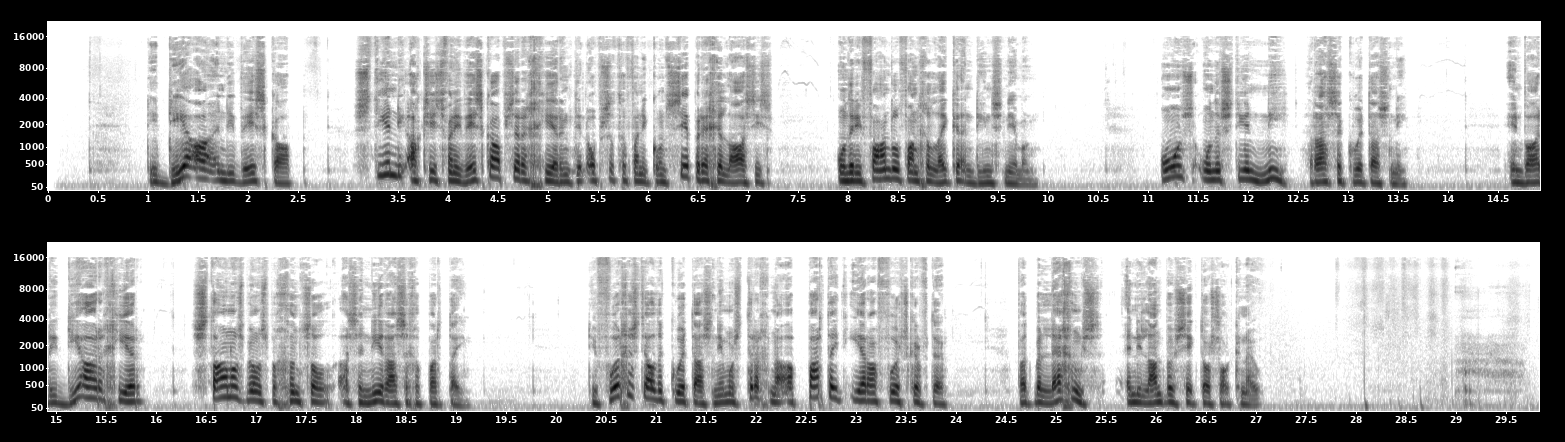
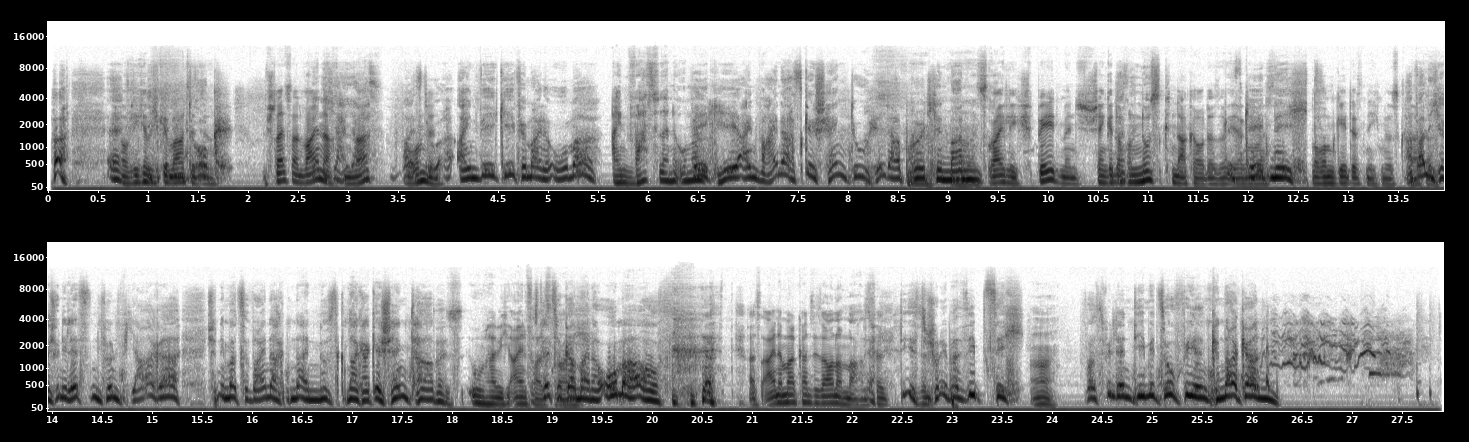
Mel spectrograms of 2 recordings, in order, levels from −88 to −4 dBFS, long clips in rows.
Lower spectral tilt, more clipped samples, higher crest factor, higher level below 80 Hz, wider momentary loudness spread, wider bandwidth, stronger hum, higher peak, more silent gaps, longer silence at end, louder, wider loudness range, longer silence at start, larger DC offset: about the same, -6 dB/octave vs -7 dB/octave; neither; about the same, 18 dB vs 16 dB; about the same, -54 dBFS vs -52 dBFS; first, 12 LU vs 9 LU; first, 16.5 kHz vs 10 kHz; neither; about the same, -4 dBFS vs -4 dBFS; neither; first, 0.75 s vs 0 s; second, -22 LUFS vs -19 LUFS; about the same, 4 LU vs 3 LU; first, 1 s vs 0 s; second, under 0.1% vs 4%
